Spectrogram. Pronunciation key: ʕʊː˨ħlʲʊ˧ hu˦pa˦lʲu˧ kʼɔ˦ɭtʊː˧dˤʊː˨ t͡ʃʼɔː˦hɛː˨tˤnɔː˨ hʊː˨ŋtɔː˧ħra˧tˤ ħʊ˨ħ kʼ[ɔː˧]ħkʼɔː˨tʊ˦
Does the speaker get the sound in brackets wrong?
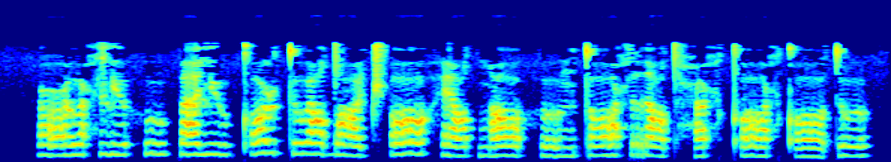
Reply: no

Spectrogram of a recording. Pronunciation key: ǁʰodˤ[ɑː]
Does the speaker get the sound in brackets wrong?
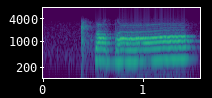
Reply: no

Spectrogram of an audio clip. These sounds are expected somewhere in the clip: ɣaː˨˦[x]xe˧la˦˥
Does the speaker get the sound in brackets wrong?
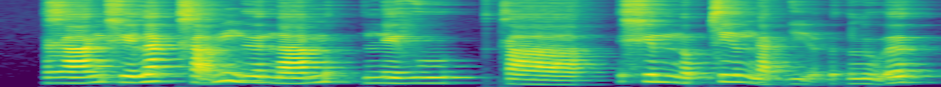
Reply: yes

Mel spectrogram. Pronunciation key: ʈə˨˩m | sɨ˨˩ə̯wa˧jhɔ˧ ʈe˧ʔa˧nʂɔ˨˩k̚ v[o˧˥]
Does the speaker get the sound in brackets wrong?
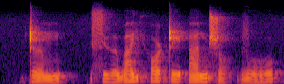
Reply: yes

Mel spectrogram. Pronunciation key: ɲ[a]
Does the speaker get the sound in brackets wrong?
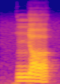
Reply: no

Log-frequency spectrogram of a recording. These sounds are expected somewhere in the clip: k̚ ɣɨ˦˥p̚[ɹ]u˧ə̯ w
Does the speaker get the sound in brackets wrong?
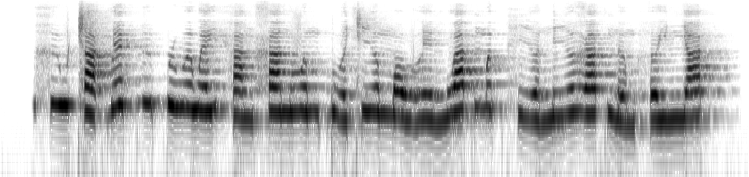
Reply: no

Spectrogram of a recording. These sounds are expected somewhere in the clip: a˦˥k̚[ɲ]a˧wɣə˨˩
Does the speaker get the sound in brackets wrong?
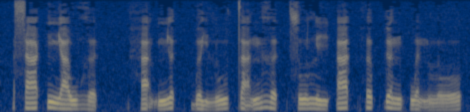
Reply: no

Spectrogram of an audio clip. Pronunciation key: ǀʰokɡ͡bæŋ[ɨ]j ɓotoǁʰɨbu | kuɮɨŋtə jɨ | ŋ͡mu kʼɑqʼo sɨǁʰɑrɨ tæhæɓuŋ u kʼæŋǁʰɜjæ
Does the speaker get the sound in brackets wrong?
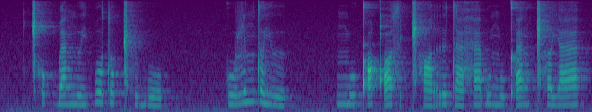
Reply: no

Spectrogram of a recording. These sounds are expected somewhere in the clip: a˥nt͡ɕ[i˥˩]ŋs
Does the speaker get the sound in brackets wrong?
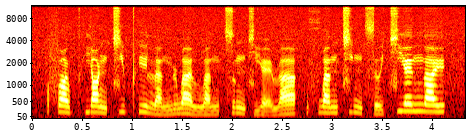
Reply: no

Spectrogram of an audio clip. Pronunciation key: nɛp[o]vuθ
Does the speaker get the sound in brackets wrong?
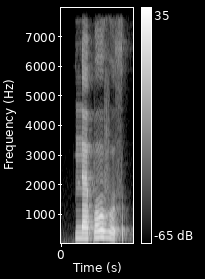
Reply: no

